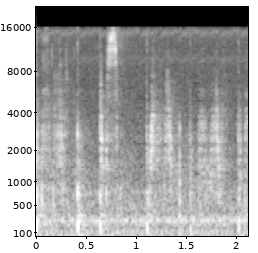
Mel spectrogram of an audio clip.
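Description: Faint scratching and tapping of a stylus writing on a tablet: a quick series of short pen strokes as a formula is written, over a faint steady low hum.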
